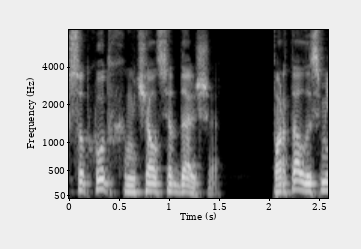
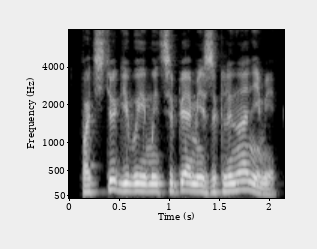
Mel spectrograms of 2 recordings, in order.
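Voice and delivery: usual speaking voice

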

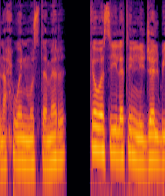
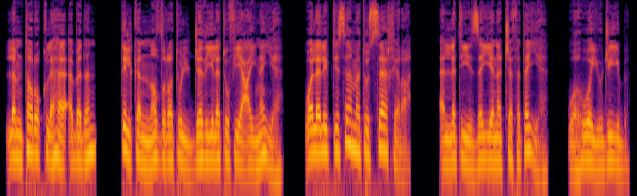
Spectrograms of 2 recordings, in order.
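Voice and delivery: usual speaking voice

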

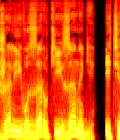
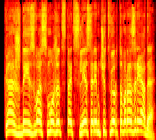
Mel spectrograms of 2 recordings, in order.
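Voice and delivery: panicky mechanic; 12 semitones higher than usual. A narrator's reading. Character voice of slesar.

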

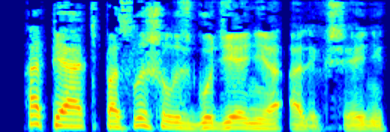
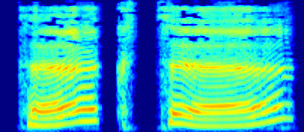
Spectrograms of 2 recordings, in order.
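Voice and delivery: put-on agreeing old woman; 5 semitones higher than usual. A narrator's reading. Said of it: "согласилась она".

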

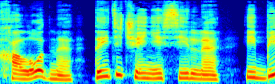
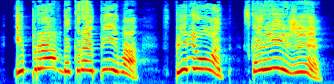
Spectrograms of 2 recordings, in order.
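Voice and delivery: very high, loud, excited cries; rally them in a squeaky shout; urgent urging; 6 dB louder than usual. Acted. Шпинатик urging friends through nettles, high excited shouting.

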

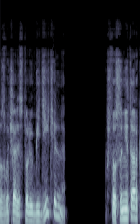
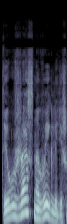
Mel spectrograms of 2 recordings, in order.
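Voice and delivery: normal talking voice

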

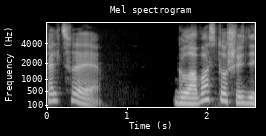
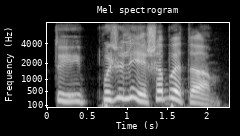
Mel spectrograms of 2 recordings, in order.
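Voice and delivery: louder, voice pushed through gritted teeth; 5 semitones higher, 7 dB louder than usual. Acted. Wounded warrior threatening Shiyan through gritted teeth. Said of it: "сказал сквозь зубы".

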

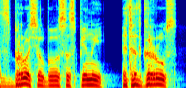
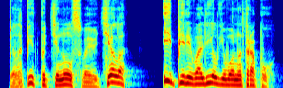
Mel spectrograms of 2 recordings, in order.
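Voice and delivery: plain reading voice

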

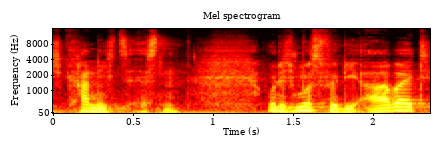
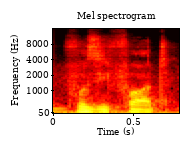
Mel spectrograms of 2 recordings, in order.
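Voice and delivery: usual speaking voice

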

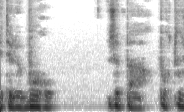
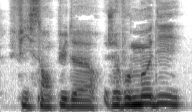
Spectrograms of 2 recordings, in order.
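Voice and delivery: slow, building angry denunciation; wrathful curse; 3 semitones higher, 7 dB louder, slower than usual. A narrator's reading. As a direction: drag out the curse, swelling to a loud cry. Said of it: "s'écria le père en courroux".

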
